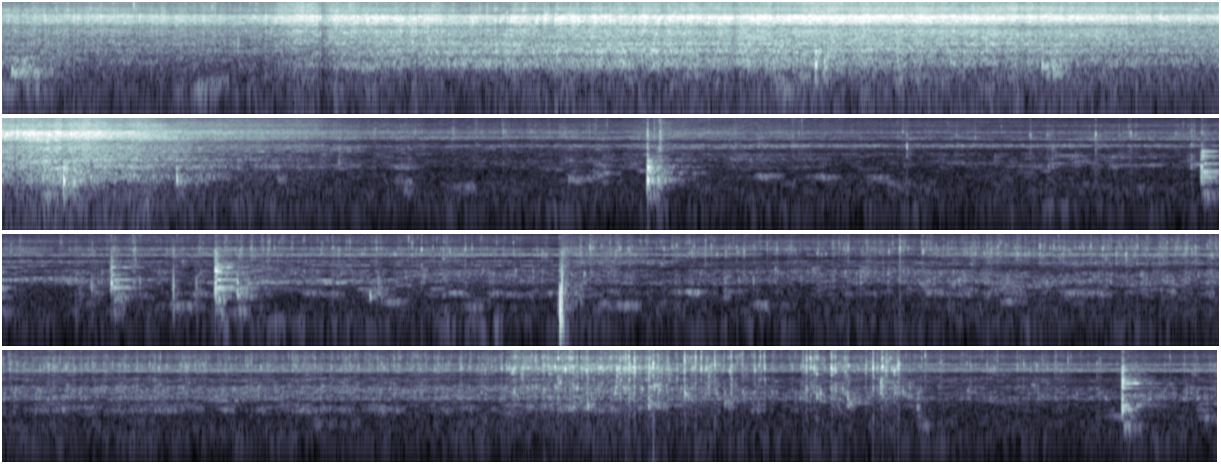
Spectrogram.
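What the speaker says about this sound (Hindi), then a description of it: "अब हम इसमें पानी डालेंगे जो इसको गलाएगा।" Water gushes steadily from a tap into a pot of dal mash being cooked, loud and close for about seven seconds, then stops, leaving faint clinks and kitchen sounds.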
